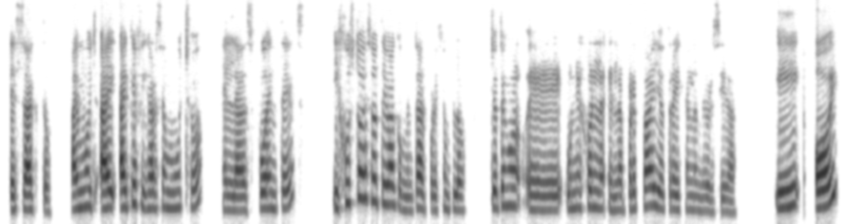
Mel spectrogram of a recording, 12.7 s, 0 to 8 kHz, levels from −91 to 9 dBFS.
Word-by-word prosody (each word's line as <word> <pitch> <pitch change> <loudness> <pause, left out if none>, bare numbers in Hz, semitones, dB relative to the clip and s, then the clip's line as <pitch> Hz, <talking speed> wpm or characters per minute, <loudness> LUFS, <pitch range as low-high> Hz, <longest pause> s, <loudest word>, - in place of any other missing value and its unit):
Exacto. 190 -3 +1 0.3
Hay 200 +1 +3
much 235 +1 -3
hay 215 +1 +8
hay 225 0 +6
que 270 +3 0
fijarse 215 -1 -2
mucho 225 - -6 0.3
en 190 -1 -7
las 180 0 -1
fuentes, 215 - -2 0.4
y 220 - -1
justo 285 - +1
eso 315 -3 0
te 280 - -4
iba 265 -1 +4
a 260 - -2
comentar. 205 -1 -2
Por 190 -2 -7
ejemplo, 190 0 -7 0.4
yo 225 - +1
tengo, 245 +2 -1 0.2
eh, 190 0 -4
un 210 +1 -6
hijo 220 +2 -3
en 230 - -5
la 210 - -2
en 185 - -8
la 190 0 -4
prepa 210 +5 0
y 230 - 0
otra 205 -1 -6
hija 195 0 -9
en 195 - -13
la 190 - -11
universidad. 170 -2 -10 0.6
Y 230 +4 +3 0.2
hoy 235 - +9
215 Hz, 180 wpm, -23 LUFS, 190-230 Hz, 0.6 s, hoy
